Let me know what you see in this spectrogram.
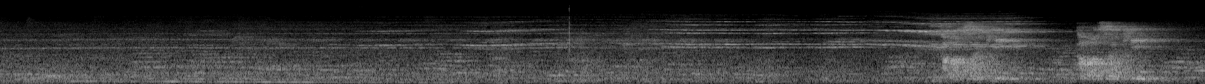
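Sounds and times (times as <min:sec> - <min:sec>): electric train squealing tones: 0:02.9 - 0:10.8.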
